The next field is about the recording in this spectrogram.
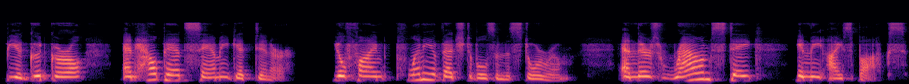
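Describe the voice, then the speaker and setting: Woman playing a kindly mother, medium pitch, gentle, instructing, old radio drama, slightly muffled lo-fi sound. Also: expressive, normal speed, close to an everyday voice.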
